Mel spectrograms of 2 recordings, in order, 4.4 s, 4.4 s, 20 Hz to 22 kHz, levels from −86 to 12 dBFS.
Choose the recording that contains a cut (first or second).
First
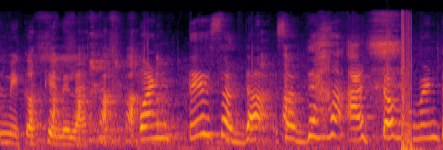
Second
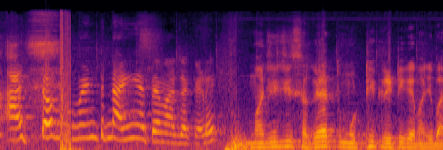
second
